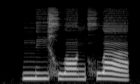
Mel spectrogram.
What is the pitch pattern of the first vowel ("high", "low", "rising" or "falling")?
high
